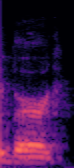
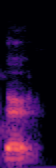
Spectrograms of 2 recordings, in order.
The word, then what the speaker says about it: Burg: You can call me Burg. You can call me Burg. Just spell it right and it's okay. – I will. B-U-R-G.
